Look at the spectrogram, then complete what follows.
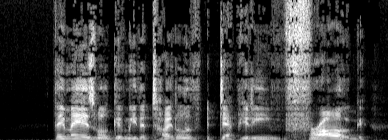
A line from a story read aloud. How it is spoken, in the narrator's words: he exclaimed to Roosevelt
